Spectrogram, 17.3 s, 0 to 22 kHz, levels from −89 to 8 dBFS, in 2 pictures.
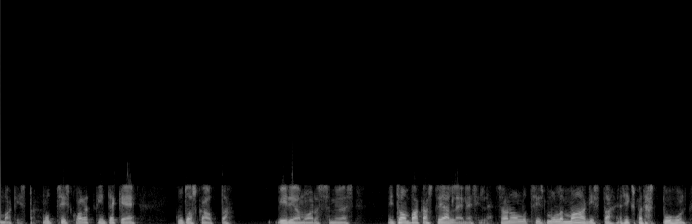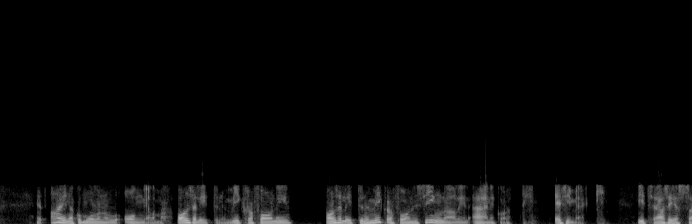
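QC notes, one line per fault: No faults to note for this speech clip.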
